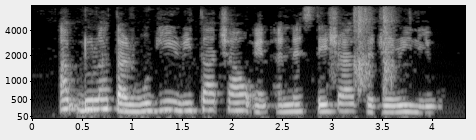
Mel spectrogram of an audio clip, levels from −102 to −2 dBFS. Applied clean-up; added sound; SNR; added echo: classical method spectral subtraction.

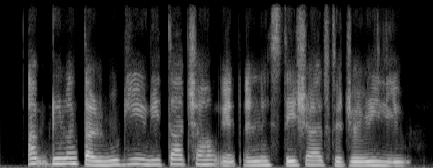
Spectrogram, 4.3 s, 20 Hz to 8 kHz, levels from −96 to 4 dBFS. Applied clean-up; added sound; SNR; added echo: neural diffusion model UNIVERSE++.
